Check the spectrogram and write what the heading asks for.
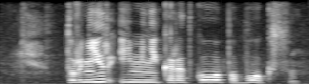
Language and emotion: Russian, neutral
